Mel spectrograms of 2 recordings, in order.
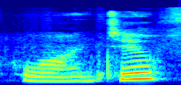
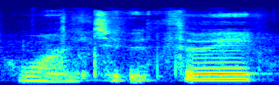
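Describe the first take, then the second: First: Said in the usual way. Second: Whispered count under the breath; whispering. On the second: Real, not acted. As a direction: hush it, counting softly.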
